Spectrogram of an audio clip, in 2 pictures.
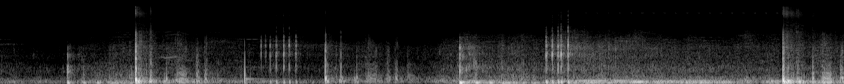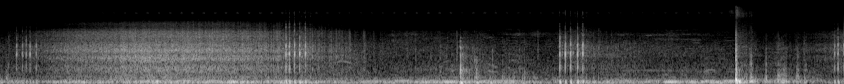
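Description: Aerial fireworks display: sharp bangs of shells bursting every few seconds over a continuous low rumble, with a stretch of crackling hiss about three seconds long in the middle.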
